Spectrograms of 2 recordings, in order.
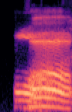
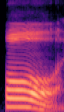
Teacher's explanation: جہاں شروع ہوتا ہے حلق, زبان کے بعد جہاں سے حلق شروع ہوتا ہے, جہاں زبان ختم ہوتی ہے حلق شروع ہوتا ہے, وہیں سے خو ادا ہوتا ہے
